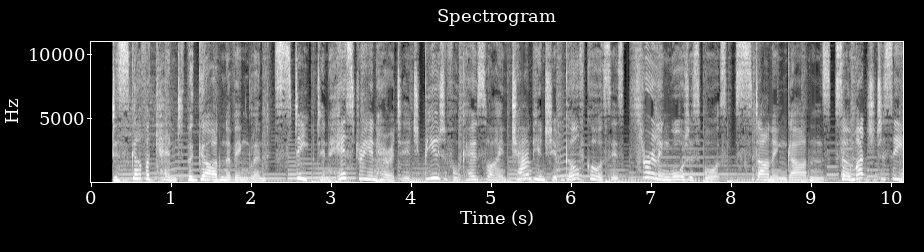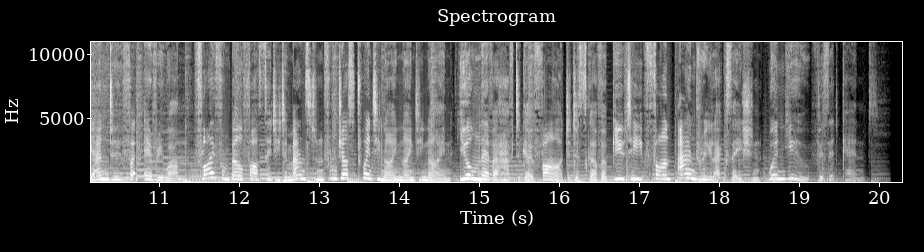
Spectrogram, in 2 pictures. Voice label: commercials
